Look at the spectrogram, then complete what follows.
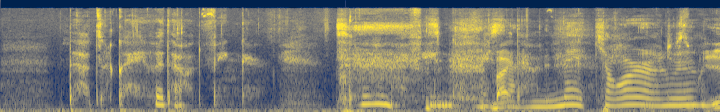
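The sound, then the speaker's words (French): Breathy whispering with crisp mouth clicks and taps, in an intimate ASMR style, then giving way to a louder voiced speaking tone with gliding pitch for the last half. “Puis il y a plusieurs personnes qui s'en servent de la SMR pour s'endormir.”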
